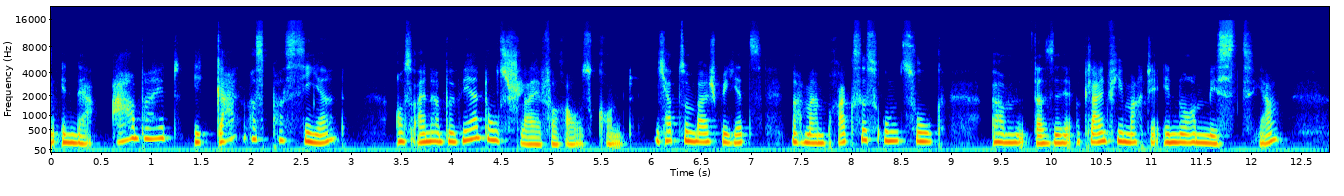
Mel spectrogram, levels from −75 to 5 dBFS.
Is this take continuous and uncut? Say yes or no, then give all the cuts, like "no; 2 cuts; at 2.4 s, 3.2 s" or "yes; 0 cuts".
yes; 0 cuts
